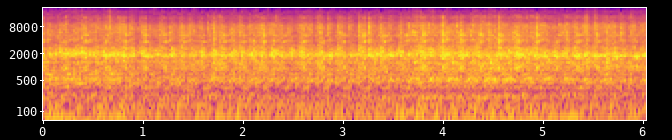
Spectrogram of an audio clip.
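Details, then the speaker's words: Ford F-350 diesel, cold, heavy idle with loose irregular clatter two to three beats a second; rough idle, raw diesel smell, oil pressure low earlier; owner suspects a bad injector, not confirmed. "it might just be a bad injector that's making it sound like that."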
